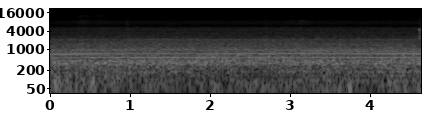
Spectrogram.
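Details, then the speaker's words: Cascade 40-inch oscillating tower fan, thrift-store find, on full power: loud steady airy rush with a faint tone, speed surging up and down; owner suspects a capacitor issue. "It does It's still doing the same exact like thing where it speeds up and slows down."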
